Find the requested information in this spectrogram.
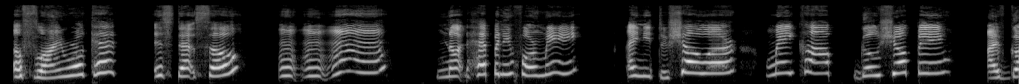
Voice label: english sample

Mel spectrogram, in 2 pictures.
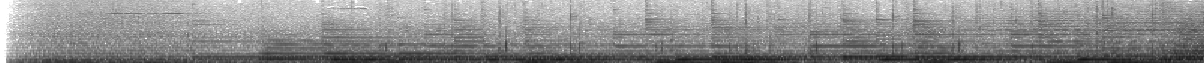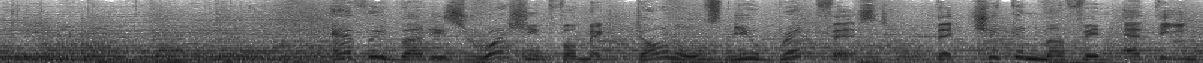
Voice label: ENG; EVERYBODYRUN

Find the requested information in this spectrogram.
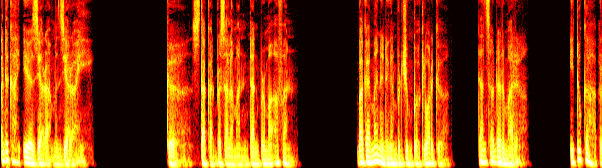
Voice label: BM Anncr Conversational

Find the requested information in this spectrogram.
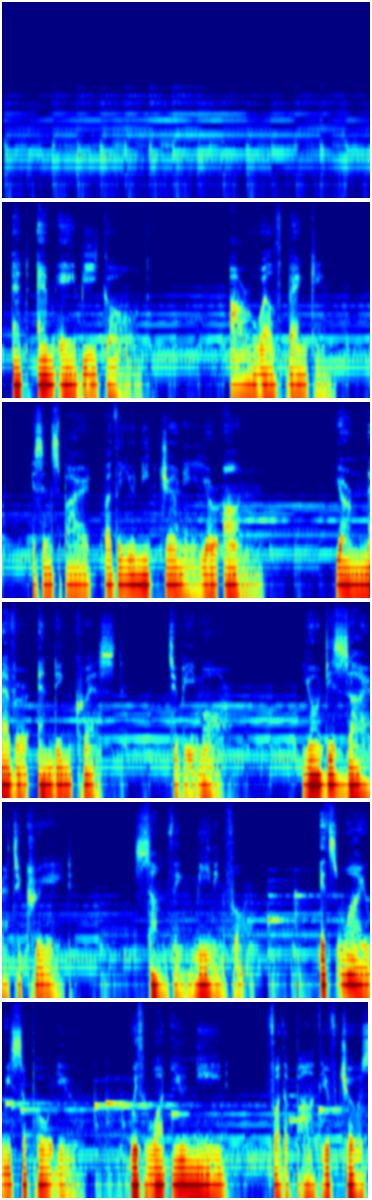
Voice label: Eng Emotive Warm

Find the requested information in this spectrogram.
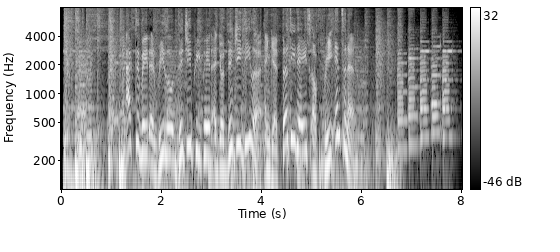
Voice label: ENG

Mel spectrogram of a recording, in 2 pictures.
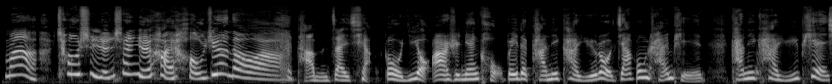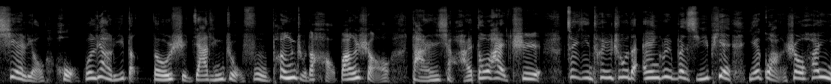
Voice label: Mother Mandarin

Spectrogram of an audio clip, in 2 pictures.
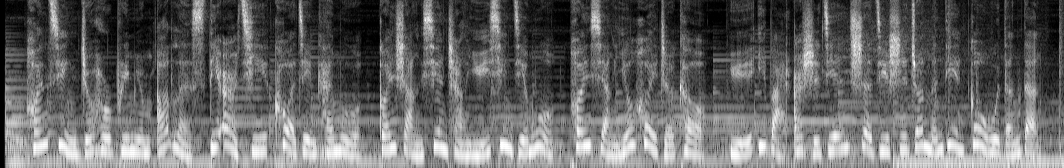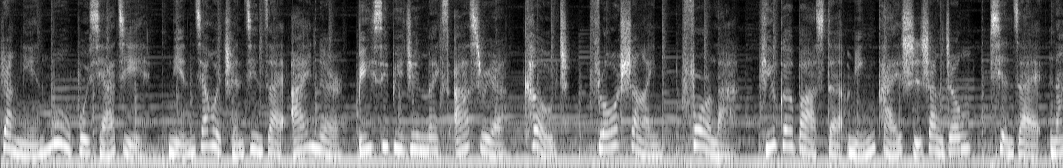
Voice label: Mand; JPO

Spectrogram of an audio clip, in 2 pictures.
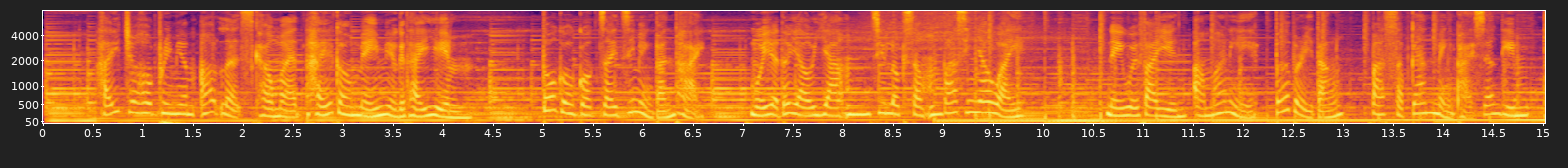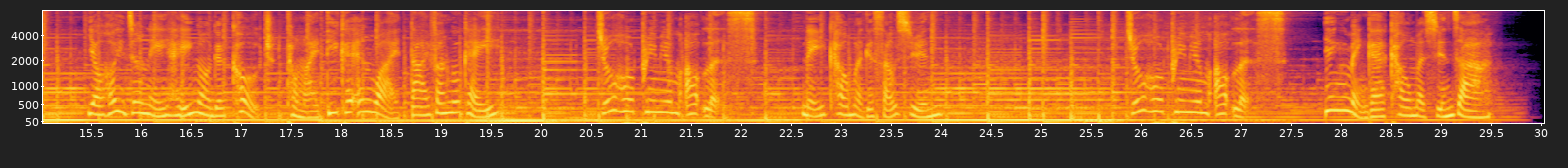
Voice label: Cantonese

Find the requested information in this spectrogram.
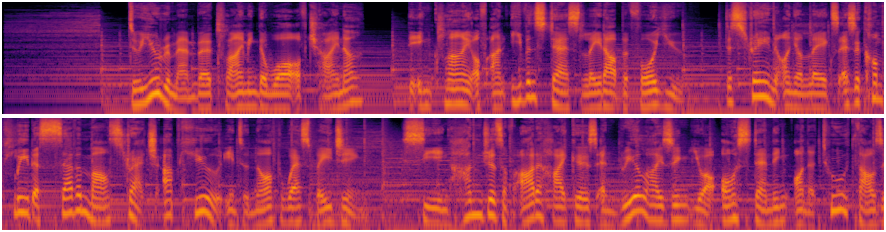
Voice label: English - Conversational, Friendly, Casual

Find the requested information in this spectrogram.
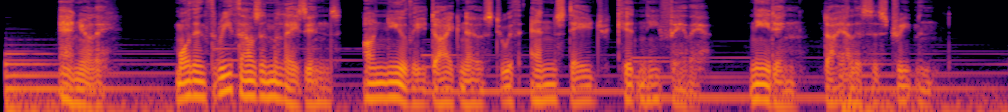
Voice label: Commercial Gentle Caring Assuring Authoritative

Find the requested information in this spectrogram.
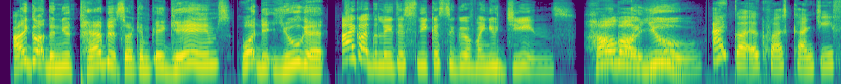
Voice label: SUBARU FORESTER COMPARISON ENG

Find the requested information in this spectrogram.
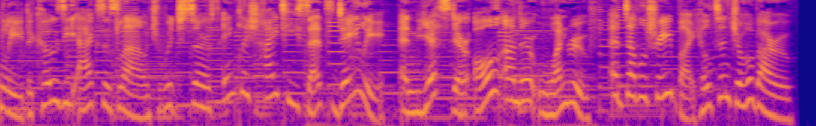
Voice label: Food Promo; Double Tree Hilton JB

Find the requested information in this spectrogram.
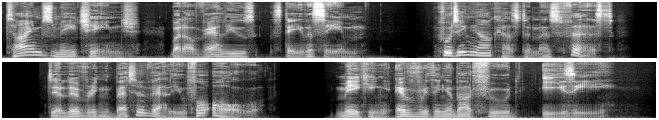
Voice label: english deep friendly

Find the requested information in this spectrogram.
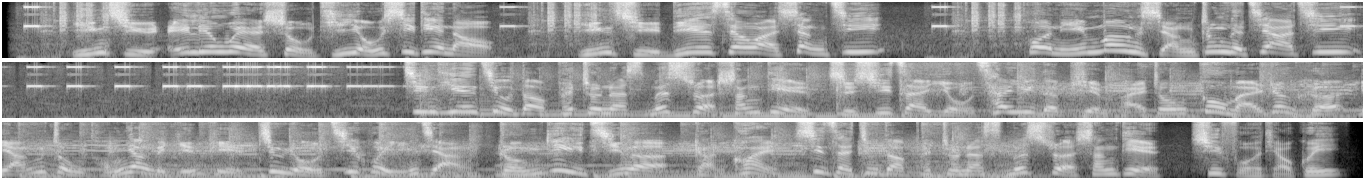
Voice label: MAND; PETRONAS MESRA

